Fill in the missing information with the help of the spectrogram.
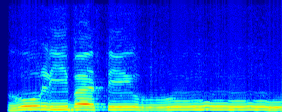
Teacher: Bila kita berhenti, hukumnya mad arid lis sukun. Boleh dibaca dengan kadar 2 atau 4 atau 6 harakat.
